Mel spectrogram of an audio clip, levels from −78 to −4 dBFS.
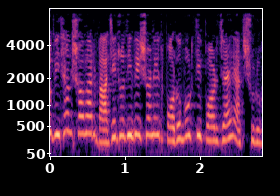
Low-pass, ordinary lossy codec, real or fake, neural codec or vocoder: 7.2 kHz; none; fake; vocoder, 22.05 kHz, 80 mel bands, Vocos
